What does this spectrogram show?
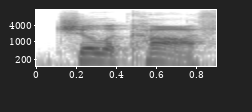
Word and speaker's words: Chillicothe: Chillicothe. There we go. Thank you. All right, don't laugh. Don't laugh at the pronunciation.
